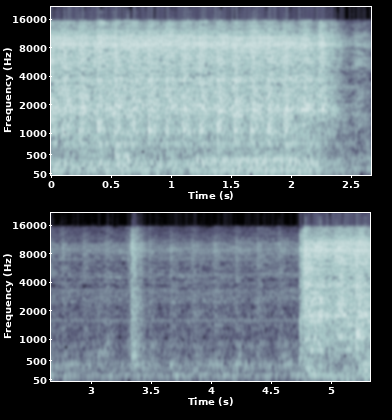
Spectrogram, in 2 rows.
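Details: 1988 Polaris Trail Boss 250 R/ES two-stroke, long stored, cold start on fresh premix fuel with carb cleaner sprayed in: loud raspy buzz cuts out for about two seconds then snaps back; stalls and refires.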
